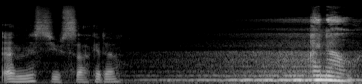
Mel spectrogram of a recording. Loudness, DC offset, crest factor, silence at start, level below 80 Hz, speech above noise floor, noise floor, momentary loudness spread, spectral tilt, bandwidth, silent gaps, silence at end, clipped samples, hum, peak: -20 LUFS; under 0.1%; 20 dB; 0 s; -48 dBFS; 22 dB; -42 dBFS; 25 LU; -5 dB/octave; 16 kHz; none; 0 s; under 0.1%; none; -2 dBFS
